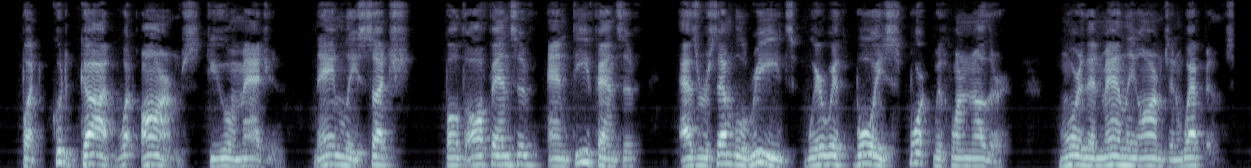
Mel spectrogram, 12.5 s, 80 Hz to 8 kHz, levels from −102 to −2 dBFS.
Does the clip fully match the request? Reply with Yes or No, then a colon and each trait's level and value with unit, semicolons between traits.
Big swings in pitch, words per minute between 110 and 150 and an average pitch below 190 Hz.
No: average, 3.2 semitones; average, 140 wpm; low, 135 Hz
